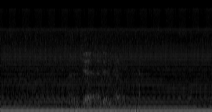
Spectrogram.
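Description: Steady electrical mains hum on a chamber microphone feed, a low drone with a ladder of steady overtones. Near the middle there is a faint, brief murmur, and a single sharp click comes a little before the three-second mark.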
